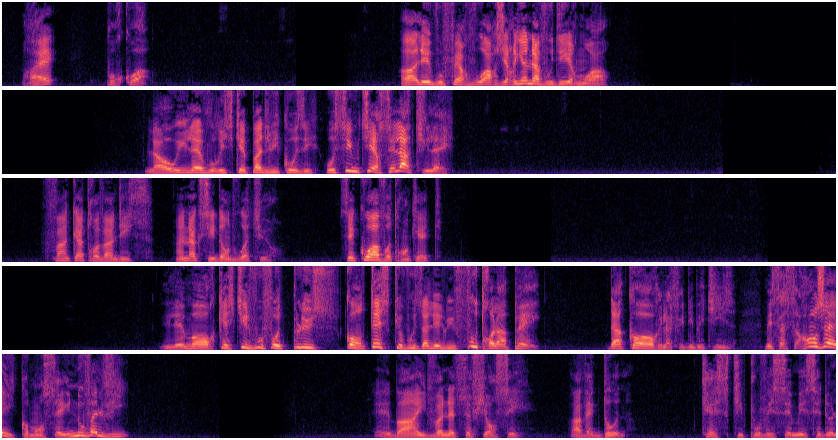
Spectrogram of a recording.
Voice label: Doublage femme revêche

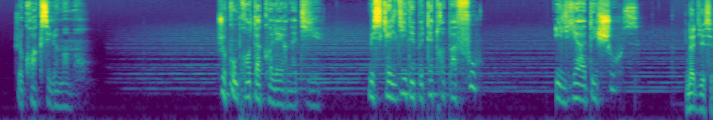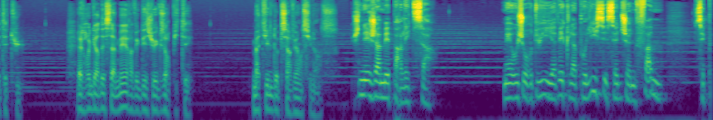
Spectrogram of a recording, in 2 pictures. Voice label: Livre Audio; Sous le signe de l'ogre

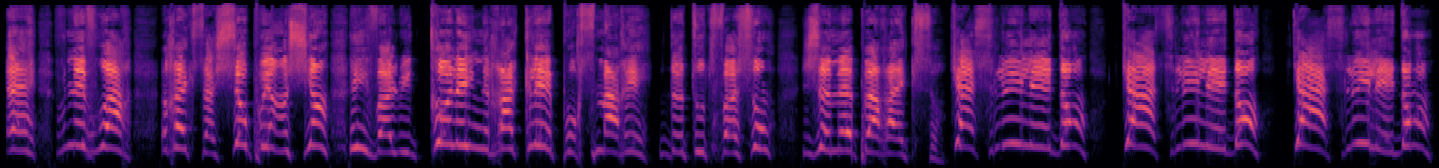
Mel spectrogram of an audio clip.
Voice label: jeux video petit garcon 8 ans

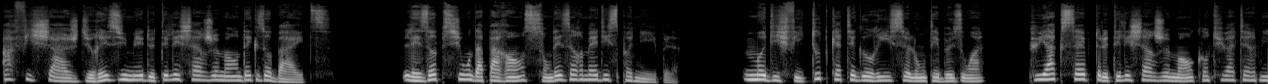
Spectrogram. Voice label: Jeux Video Voix Ordinateur Posee

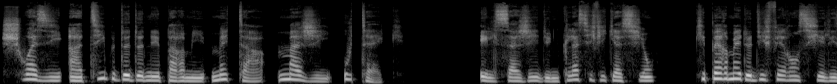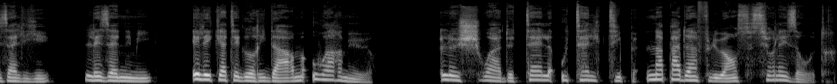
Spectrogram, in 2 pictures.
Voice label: Jeux Video Tutoriel Calme Didactique

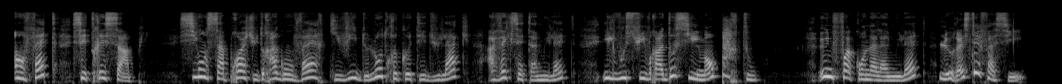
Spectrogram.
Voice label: Jeune fille

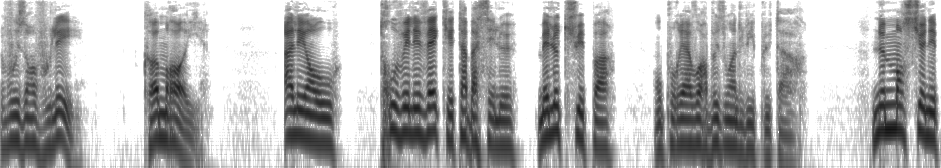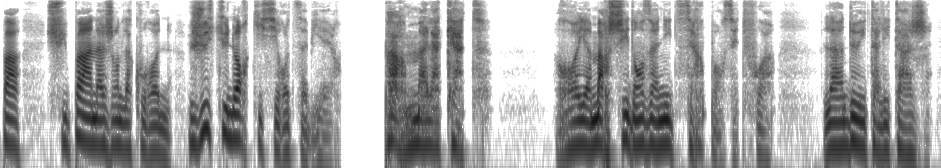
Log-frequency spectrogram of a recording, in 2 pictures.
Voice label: Jeux video Femme Orque

